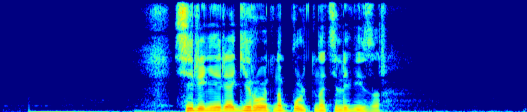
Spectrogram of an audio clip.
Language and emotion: Russian, angry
